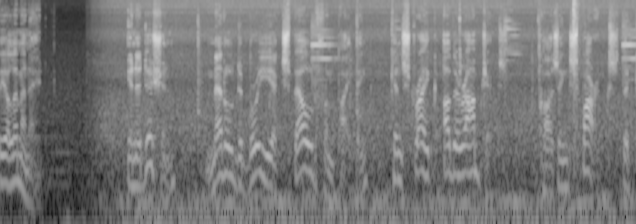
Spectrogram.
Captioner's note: sound of metal on metal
